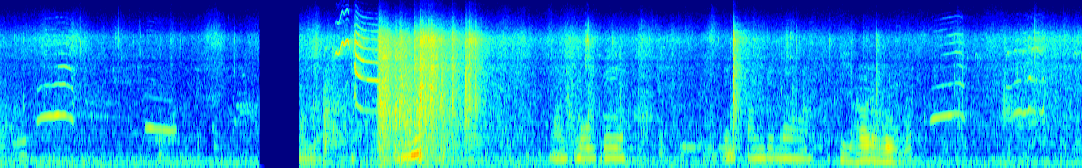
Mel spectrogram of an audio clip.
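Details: Baby monkey Lizza, wild in the forest of the Angkor Park area, crying loudly to call its mother while hungry: high whistled, wavering cries with bright overtones, one loud sweeping cry in the middle, then lower harmonic calls and a brief silent gap.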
